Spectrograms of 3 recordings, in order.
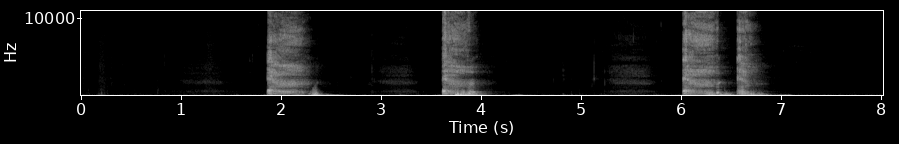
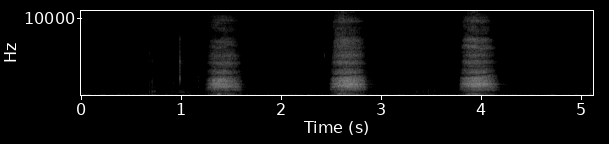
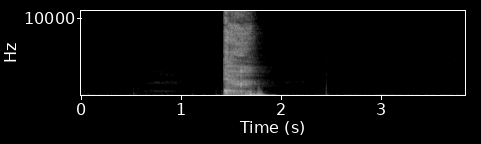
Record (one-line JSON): {"three_cough_length": "8.0 s", "three_cough_amplitude": 10196, "three_cough_signal_mean_std_ratio": 0.34, "exhalation_length": "5.1 s", "exhalation_amplitude": 1556, "exhalation_signal_mean_std_ratio": 0.35, "cough_length": "3.8 s", "cough_amplitude": 13334, "cough_signal_mean_std_ratio": 0.25, "survey_phase": "beta (2021-08-13 to 2022-03-07)", "age": "18-44", "gender": "Female", "wearing_mask": "No", "symptom_cough_any": true, "symptom_runny_or_blocked_nose": true, "symptom_shortness_of_breath": true, "symptom_sore_throat": true, "symptom_fatigue": true, "symptom_fever_high_temperature": true, "symptom_headache": true, "symptom_other": true, "smoker_status": "Never smoked", "respiratory_condition_asthma": false, "respiratory_condition_other": false, "recruitment_source": "Test and Trace", "submission_delay": "2 days", "covid_test_result": "Positive", "covid_test_method": "RT-qPCR"}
